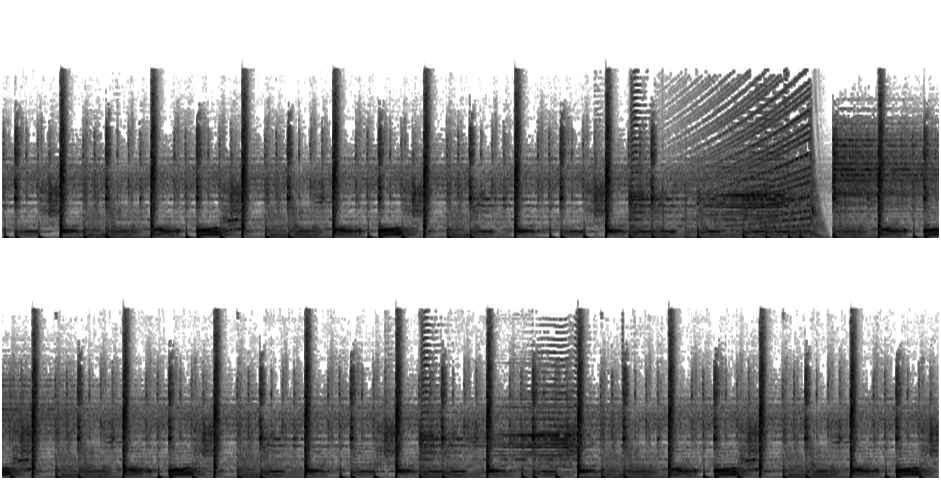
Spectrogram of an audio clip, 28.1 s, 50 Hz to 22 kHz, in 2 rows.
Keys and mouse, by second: 0.8 click, 3.3 ctrl+z, 4.1-7.9 drag, 7.9-9.7 drag, 9.7 ctrl+z, 9.9-13.4 ctrl+drag, 13.4 ctrl+click, 16.8-19.4 ctrl+drag, 19.4 ctrl+click, 20.1 ctrl+z, 20.4-22.2 drag, 22.2 Left, 22.8 Down, 23.0 Right, 23.3 Down, 24.4 click, 25.8 click, 28.0 click.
